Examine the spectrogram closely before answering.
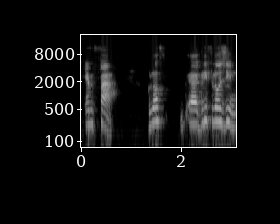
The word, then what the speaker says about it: empagliflozin: Nauli akan menyampaikan translating EMFA, gliflozin. Ini salah ya dari panitia pakai F, jadi orang Sunda banget. Harusnya pakai P, papa ya. Dia pakai F. Saya orang Sunda, jadi saya bacanya tetap aja P.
